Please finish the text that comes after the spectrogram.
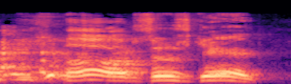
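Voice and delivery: laughing mock fright; mock scared. Actor mocking the smiley-face monster, laughing. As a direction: pretend to be terrified, laughing.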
